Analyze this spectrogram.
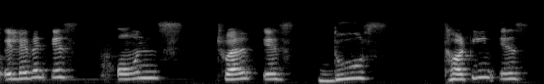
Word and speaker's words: douze: 12 is pronounced as douze. Douze.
